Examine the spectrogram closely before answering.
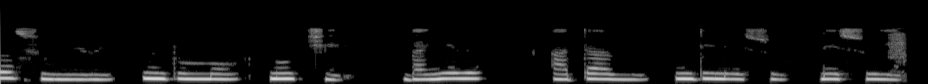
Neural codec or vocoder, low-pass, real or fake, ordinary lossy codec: none; 5.4 kHz; real; none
